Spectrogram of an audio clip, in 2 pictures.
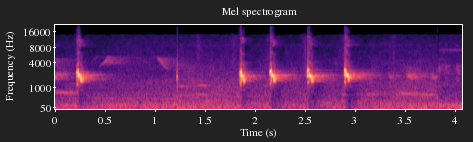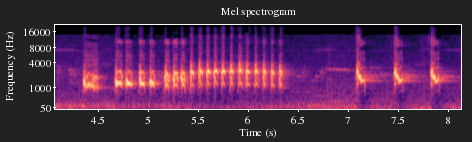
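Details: Sooty-headed bulbul (trucukan) in lively song meant as a lure to train other bulbuls: short bubbly notes repeated, then a rapid rattling chatter run of about two seconds, followed by more clipped phrases.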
